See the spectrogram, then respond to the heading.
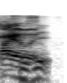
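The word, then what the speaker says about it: Kay Lee: Is it Kylie? Okay. Kylie. Okay. It's spelled Kaylee, so I was not sure how it was.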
